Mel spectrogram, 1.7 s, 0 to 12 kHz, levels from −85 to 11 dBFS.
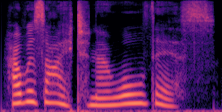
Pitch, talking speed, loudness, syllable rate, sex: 250 Hz, 250 wpm, -18 LUFS, 4.7 syllables/s, female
